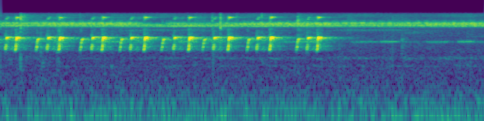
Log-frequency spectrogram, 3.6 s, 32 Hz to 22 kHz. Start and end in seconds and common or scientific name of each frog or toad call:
0.0	2.5	pointedbelly frog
